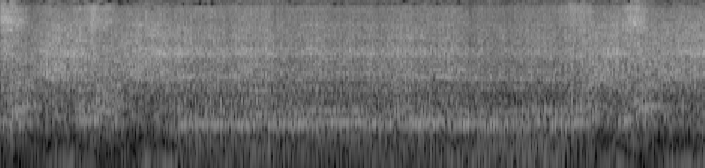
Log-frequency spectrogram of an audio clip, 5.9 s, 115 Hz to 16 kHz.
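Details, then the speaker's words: Abandoned 1984 Honda Sabre VF700S V4 after new ignition coils, fresh oil and an idle screw adjustment: smooth, even engine note that rises and settles with the throttle, no knocks or rattles; sounds healthy. "i just went ahead and drained it out put some fresh oil and i think i got the idle squeeze time so let's crank it up now should have been cooled off with that fresh oil sounds good"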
